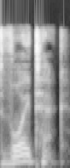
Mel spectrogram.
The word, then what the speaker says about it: Wojtek: My name's not that hard to pronounce. See, that's exactly what I mean. It's Wojtek, but Americans hear it wrong.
